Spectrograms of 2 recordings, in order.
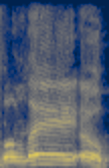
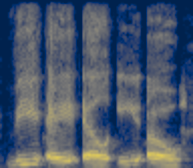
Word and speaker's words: Valeo: Valeo is spelled Valeo, because I hear the A and it's like, oh, Valeo, but no, it's actually Valeo, and that means to be well.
